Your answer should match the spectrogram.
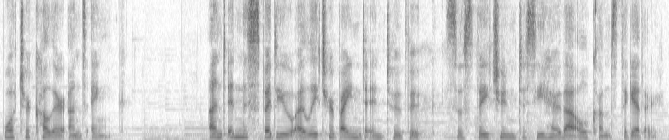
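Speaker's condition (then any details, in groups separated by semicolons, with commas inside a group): No condition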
